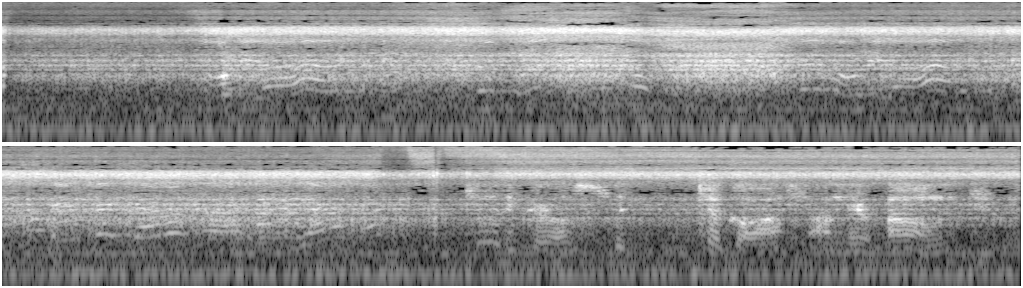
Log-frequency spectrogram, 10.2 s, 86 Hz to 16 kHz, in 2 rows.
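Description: A 1964 Arvin eight-transistor AM pocket radio playing a medium-wave broadcast through its small speaker: a voice and some music over steady hiss and hum.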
